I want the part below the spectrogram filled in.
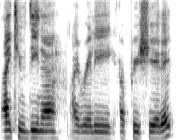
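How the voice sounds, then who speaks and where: A man with a Barbadian accent, a psychotherapist giving a measured, formal webinar talk on a video call. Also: mid-range voice, flat delivery, warm tone, no echo. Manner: measured, formal phrasing with frequent fillers. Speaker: psychotherapist presenter. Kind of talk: webinar presentation.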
